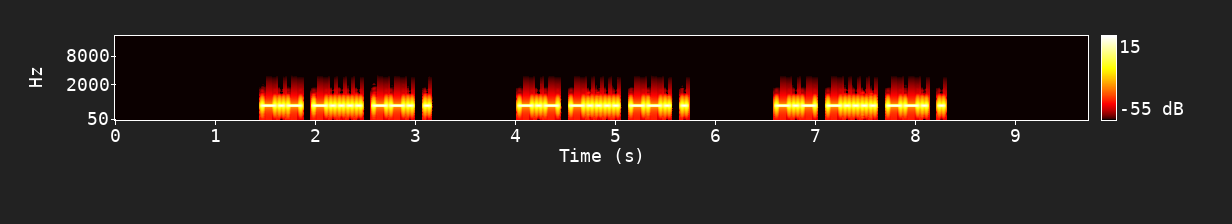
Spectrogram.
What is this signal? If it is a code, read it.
Morse code, heard as a keyed tone, about 28 wpm, 700 Hz. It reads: K6GE K6GE K6GE
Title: USA Call Signs - 4 Characters - Repeated 3x - 28wpm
